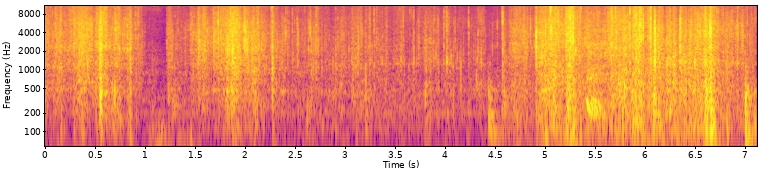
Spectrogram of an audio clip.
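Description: Clear plastic wrapping crinkling and rustling as it is pulled by hand off a lathe bed extension. It is loudest in the first second and again over the last two seconds, and quieter in between.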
